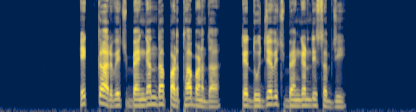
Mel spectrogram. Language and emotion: Punjabi, neutral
